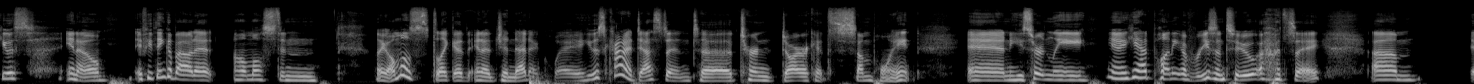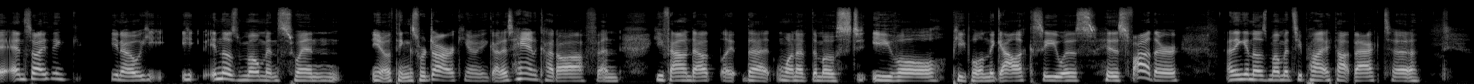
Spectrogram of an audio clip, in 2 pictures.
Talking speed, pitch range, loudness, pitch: 200 wpm, 180-225 Hz, -24 LUFS, 195 Hz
